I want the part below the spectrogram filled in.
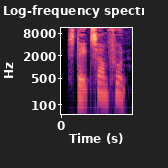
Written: STATSSAMFUNDENES

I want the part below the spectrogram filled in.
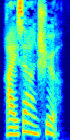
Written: rejsearrangør

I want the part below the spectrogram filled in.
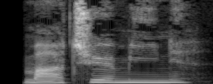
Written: martyrmine

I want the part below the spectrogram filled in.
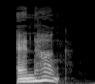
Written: anhang

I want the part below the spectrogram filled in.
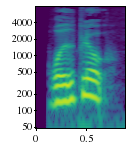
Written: rød-blå

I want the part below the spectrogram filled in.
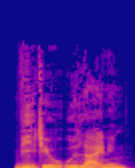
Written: videoudlejning

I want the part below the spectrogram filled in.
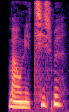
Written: magnetisme

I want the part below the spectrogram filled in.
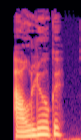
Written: aflukke

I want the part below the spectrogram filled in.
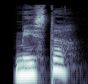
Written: mester

